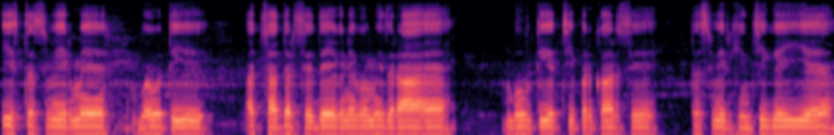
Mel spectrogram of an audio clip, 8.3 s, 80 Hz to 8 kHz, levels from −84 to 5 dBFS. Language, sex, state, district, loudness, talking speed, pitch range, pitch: Hindi, male, Rajasthan, Bikaner, -20 LUFS, 150 wpm, 110-115 Hz, 110 Hz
